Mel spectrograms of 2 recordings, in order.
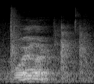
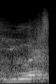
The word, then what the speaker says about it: Euler: mathematician Swiss anyone knows boiler that's correct block you pronounce Euler's not alert spoiler oil now this guy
